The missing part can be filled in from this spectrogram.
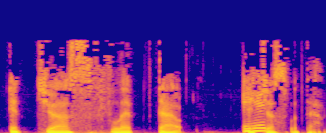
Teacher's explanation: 你的 it 的特省略，舌尖得顶着上颚。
